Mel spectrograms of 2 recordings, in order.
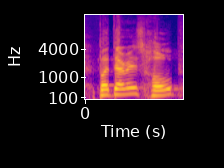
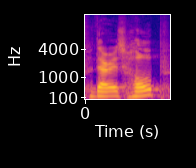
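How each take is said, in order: First: But there is hope, higher and louder; excited. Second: Said in the usual way. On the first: Real, not acted. Speaker rallying the audience, rising excitement. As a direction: announce hope to the crowd with a lift.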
